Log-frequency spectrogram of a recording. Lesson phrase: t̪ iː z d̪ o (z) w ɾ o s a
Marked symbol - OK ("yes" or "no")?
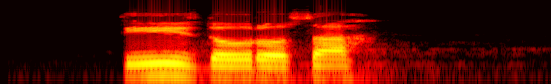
no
